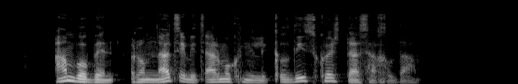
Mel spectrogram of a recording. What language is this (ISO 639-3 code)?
kat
